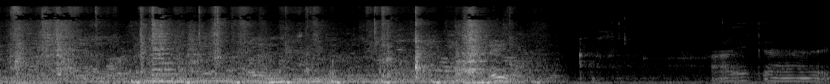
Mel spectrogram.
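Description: Busy restaurant din: indistinct chatter with music under it and a few sharp clinks. It cuts off suddenly about two thirds of the way through to a much quieter room where a voice is heard briefly near the end.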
